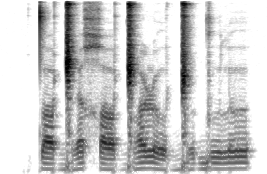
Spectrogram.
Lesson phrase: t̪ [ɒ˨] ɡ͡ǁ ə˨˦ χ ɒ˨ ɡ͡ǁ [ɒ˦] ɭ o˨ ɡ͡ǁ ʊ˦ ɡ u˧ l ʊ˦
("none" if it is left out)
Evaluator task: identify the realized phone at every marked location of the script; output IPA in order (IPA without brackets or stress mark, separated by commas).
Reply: ɒ˨, ɒ˦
